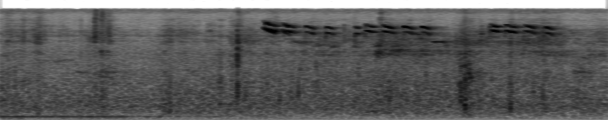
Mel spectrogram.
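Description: Three short runs of high, thin bird chirps in the second half, over faint footsteps on a woodland path.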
